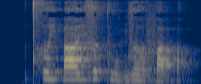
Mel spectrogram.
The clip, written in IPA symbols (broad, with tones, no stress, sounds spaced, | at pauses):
t̪ʰ ə˧ j ʔ aː˧ j z ə˦˥ t̚ k w ṵ˧˨ ŋ z əː˨˩ f a̰ː˧˨ ʔ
